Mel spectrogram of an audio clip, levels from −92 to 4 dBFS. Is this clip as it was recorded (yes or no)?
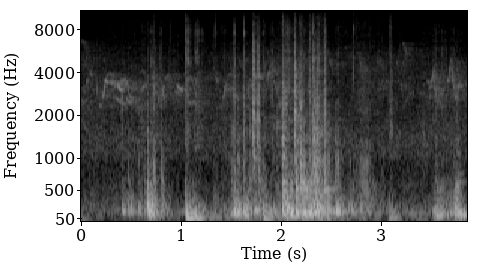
no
